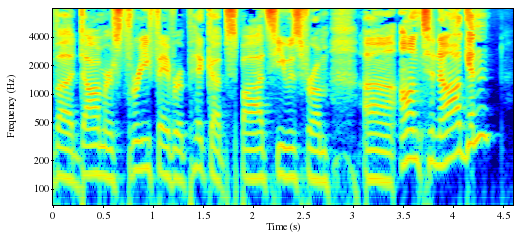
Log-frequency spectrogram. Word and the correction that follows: Ontonagon: Yeah, I think it's pronounced Antonagon. – That sounds right. Yeah, Antonagon. Yeah.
